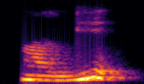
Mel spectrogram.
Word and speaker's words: 鍵: 鍵、 Kagi. So gi, it's kagi, kagi. Slightly nasal pronunciation is there.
